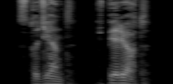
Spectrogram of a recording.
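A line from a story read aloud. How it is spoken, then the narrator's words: Whisper. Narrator (Russian): шепнул моряк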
